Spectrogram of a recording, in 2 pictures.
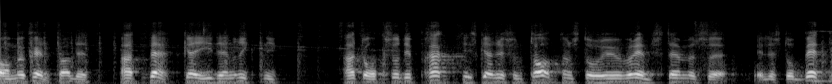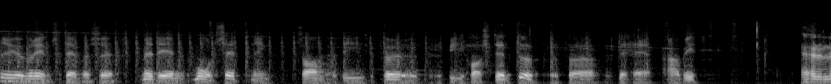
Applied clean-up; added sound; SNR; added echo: neural mask model RNNoise.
